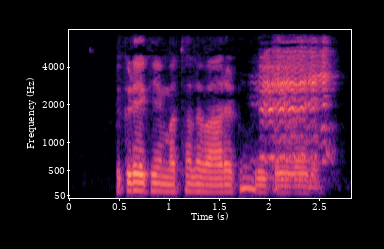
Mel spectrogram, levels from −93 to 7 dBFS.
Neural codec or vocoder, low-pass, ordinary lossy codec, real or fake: none; 7.2 kHz; AAC, 48 kbps; real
